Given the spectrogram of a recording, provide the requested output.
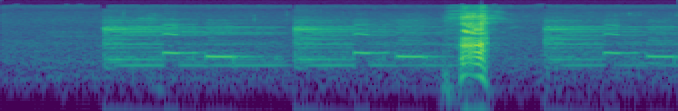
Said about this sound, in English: On top of it, the volume of the chime, you can control it with your app. All right. You can mute it. There's low, there's medium, there's high.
